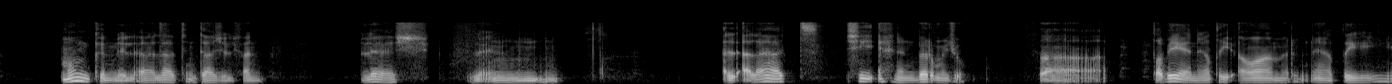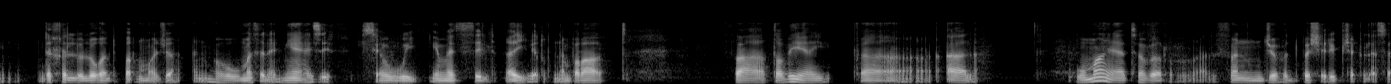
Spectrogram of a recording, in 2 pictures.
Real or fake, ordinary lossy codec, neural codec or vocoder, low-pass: fake; none; codec, 16 kHz, 6 kbps, DAC; 7.2 kHz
